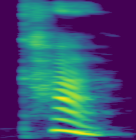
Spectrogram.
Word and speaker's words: 카: 목에서 공기를 더 강하게 터뜨리며 발음해 보세요. 모음 아를 붙여서 같이 발음해 보겠습니다. 가, 카.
